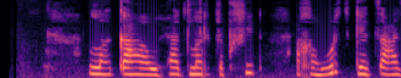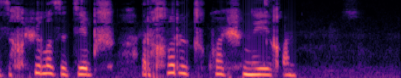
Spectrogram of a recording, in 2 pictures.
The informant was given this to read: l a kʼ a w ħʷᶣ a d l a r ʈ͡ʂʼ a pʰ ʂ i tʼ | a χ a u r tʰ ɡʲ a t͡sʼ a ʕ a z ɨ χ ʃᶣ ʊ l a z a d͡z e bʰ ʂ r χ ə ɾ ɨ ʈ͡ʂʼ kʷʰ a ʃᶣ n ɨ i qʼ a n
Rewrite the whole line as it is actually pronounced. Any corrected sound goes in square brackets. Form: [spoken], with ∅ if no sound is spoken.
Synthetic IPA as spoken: l a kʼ a w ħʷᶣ a d l a r ʈ͡ʂʼ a pʰ ʂ i tʼ | a χ a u r tʰ ɡʲ a t͡sʼ a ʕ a z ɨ χ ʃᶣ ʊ l a z a d͡z e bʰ ʂ r χ ə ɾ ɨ ʈ͡ʂʼ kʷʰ a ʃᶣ n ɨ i qʼ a n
